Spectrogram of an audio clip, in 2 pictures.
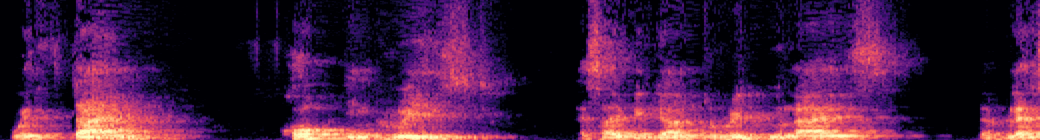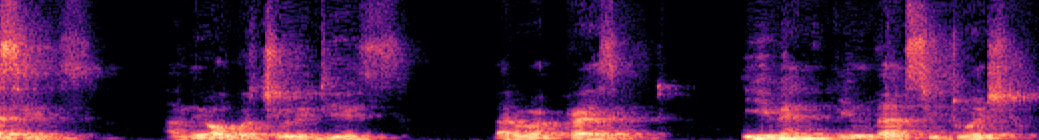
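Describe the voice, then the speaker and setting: A man in his thirties from South Sudan, giving a measured, reflective prepared talk as a guest speaker. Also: mid-range voice, expressive, a little mellow. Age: 30s. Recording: very echoey room.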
